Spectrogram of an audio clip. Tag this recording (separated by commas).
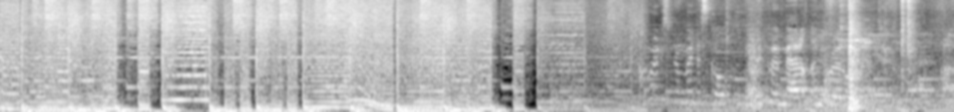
Speech, Music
